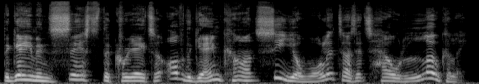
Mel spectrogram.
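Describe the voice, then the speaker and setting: His voice is a little high and expressive as he narrates a scripted video game review. The male host keeps his phrasing dry, sardonic and deliberate.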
